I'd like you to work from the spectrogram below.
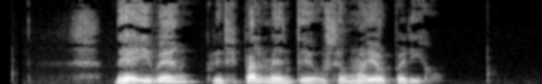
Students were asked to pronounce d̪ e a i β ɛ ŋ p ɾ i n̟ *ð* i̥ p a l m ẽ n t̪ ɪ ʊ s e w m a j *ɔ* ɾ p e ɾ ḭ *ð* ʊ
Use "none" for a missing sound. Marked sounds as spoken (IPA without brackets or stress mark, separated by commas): θ, o, ɣ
